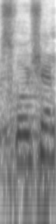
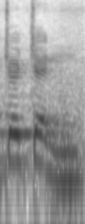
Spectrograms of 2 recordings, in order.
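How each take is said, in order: First: The word is said with 'sh' sounds. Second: The word is said with 'ch' sounds. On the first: The speaker calls it right. "ये लोग शोषण नहीं बोलते" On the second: The speaker calls it wrong. "उच्चारण नहीं आते, चोचन हुआ है"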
